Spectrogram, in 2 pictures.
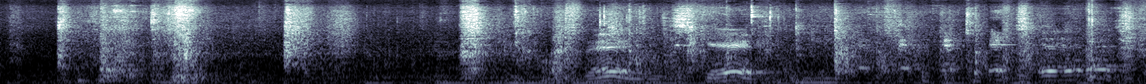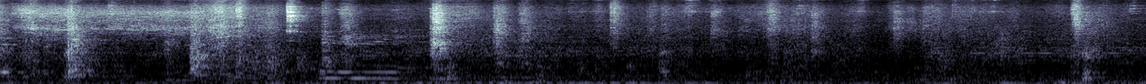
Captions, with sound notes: - Oh man, you were scared. (laughs) (ominous music)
